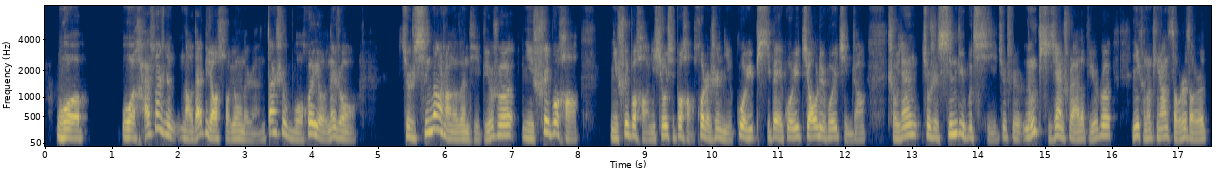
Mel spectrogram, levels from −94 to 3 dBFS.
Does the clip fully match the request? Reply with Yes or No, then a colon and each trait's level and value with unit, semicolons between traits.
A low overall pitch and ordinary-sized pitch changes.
No: low, 130 Hz; wide, 6.2 semitones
